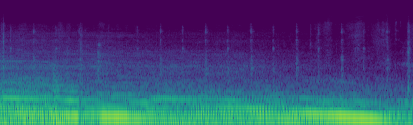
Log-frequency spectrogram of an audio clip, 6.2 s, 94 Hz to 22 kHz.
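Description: Dodge Charger Scat Pack's 6.4-litre HEMI V8 heard from inside the cabin while the car drives along. It is a low steady drone whose pitch dips about a second and a half in, climbs slowly, then drops near the end.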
